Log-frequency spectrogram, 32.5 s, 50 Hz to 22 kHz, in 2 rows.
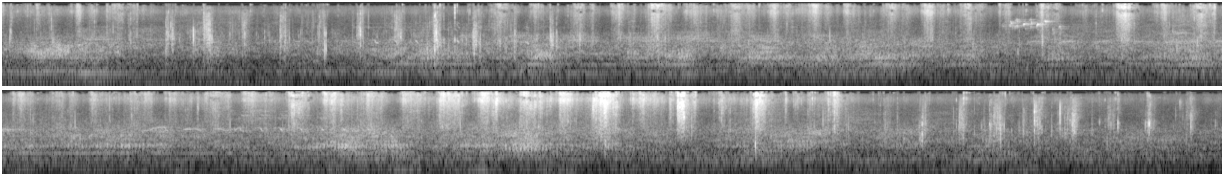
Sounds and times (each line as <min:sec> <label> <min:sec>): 0:00.0 walking 0:32.3
0:00.0 light aircraft 0:32.5
0:12.3 birds 0:17.1
0:17.9 birds 0:24.5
